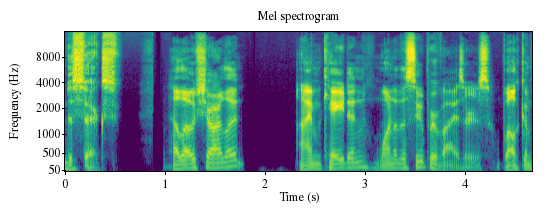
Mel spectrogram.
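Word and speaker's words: Kaeden: Hello Charlotte, I'm Kaden, one of the supervisors. Welcome to the team. Hi Aiden. It's Kaden.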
